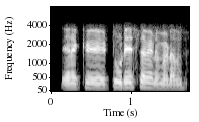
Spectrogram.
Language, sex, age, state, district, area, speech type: Tamil, male, 18-30, Tamil Nadu, Ranipet, urban, conversation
